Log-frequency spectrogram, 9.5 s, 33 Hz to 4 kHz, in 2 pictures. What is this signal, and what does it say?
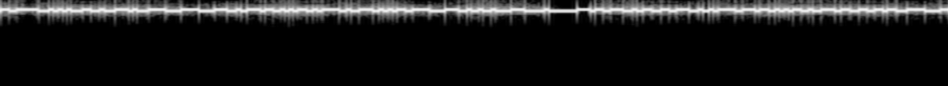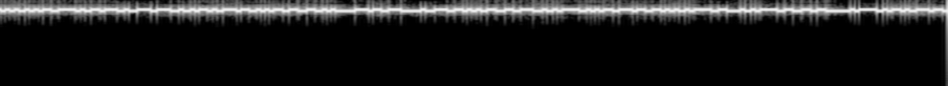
RTTY, about 45.45 baud. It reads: TYPHOON SEASON. NINE SAILORS AND SIX MARINES RECEIVED
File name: fsk170 / usnavy3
